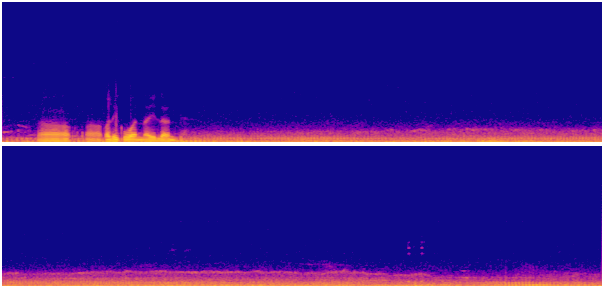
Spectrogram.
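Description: A motorcycle engine rumbles steadily close by.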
